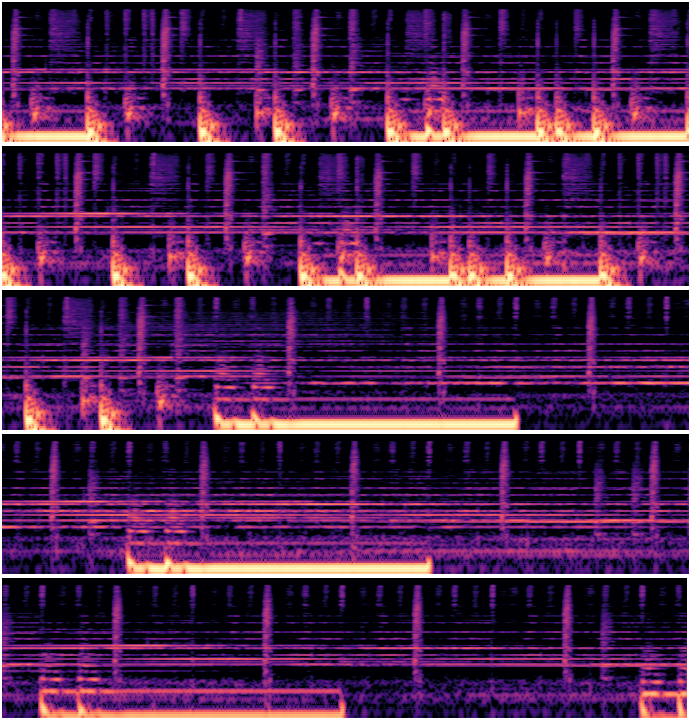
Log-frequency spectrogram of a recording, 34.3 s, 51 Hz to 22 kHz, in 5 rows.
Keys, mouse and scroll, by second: 1.3 Delete, 1.6 scroll down 3, 2.2 scroll down 4, 2.6 shift+middle drag, 2.8 scroll up 5, 3.6 click, 4.0 click, 4.6 h, 4.9 scroll down 2, 5.5 click, 5.7 h, 6.3 click, 6.9-7.2 shift+middle drag, 7.2 shift+click, 7.4-7.9 middle drag, 7.9 shift+click, 8.3 shift+click, 8.7 middle click, 8.9 ctrl+j, 9.2 ctrl+a, 10.1 h, 11.0 click, 11.1 scroll up 4, 11.4-12.6 shift+middle drag, 12.6-14.5 drag, 15.4 g, 16.7 click, 16.8 Delete, 17.1-17.5 scroll down 3, 17.5 shift+middle drag, 17.7 scroll up 2, 18.5 click, 18.7 scroll up 1, 19.9-21.9 drag, 22.8 Delete, 23.2 click, 23.6 h, 25.3 alt+h, 25.7-26.3 scroll down 12, 26.1 click, 26.4 middle click, 26.6 scroll up 1, 26.7-27.1 shift+middle drag, 27.1 scroll up 1, 27.2 ctrl+s, 27.4-27.9 shift+middle drag, 27.9 scroll up 3, 28.2-29.3 shift+middle drag, 29.3 scroll down 1, 29.5-31.0 middle drag, 31.0-31.8 scroll down 2, 32.6-33.2 drag, 33.2-33.6 scroll up 1, 33.6-34.3 shift+middle drag.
